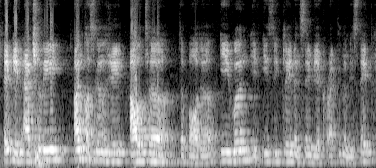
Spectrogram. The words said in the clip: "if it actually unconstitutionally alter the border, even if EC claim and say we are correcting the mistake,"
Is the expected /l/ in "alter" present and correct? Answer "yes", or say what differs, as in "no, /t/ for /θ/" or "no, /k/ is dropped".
no, /w/ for /l/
